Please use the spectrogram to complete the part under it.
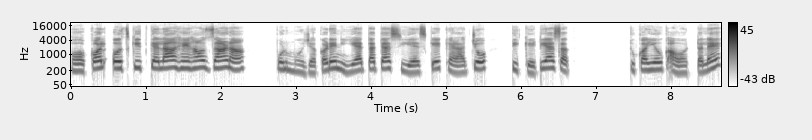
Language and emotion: Goan Konkani, surprised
